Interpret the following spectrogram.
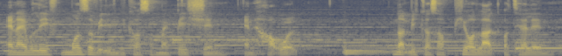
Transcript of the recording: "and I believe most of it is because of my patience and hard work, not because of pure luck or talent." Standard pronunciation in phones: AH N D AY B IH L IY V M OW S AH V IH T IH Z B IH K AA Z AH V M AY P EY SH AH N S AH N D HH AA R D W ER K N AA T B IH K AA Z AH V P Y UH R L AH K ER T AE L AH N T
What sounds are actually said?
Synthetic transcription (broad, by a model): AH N AY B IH L IY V M OW S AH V IH T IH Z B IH K AA S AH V M AY P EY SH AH N AH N HH AA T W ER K N AA T B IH K AA S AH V P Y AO L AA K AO T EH L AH N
